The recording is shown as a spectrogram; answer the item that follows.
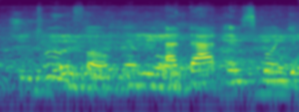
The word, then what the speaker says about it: Triunfo: Trunfo.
